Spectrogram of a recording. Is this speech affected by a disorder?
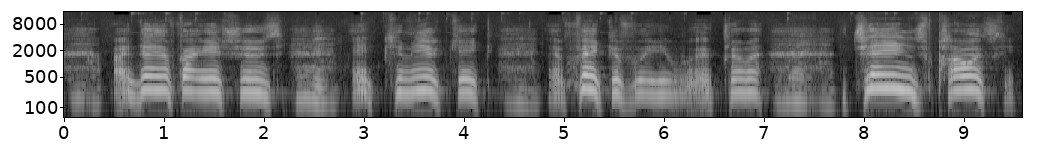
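Yes: cerebral palsy; from birth.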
